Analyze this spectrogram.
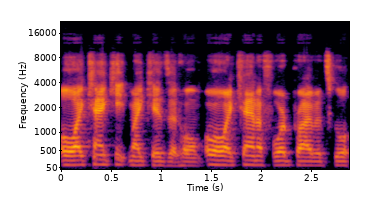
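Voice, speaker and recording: A man's medium-pitched voice at a very fast pace. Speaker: activist promoting private schooling. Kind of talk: impassioned advocacy speech. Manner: animated.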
